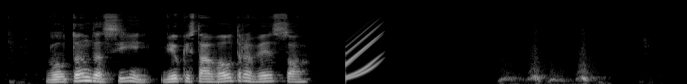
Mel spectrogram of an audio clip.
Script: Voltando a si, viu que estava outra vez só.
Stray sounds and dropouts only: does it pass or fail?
fail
